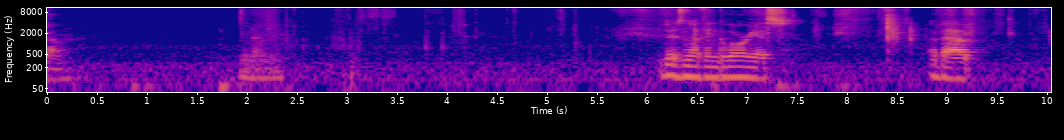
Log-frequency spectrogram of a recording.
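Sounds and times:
person speaking: 0:01.9 - 0:02.6, 0:08.8 - 0:09.5
book pages turning: 0:02.0 - 0:06.1, 0:07.6 - 0:10.0.

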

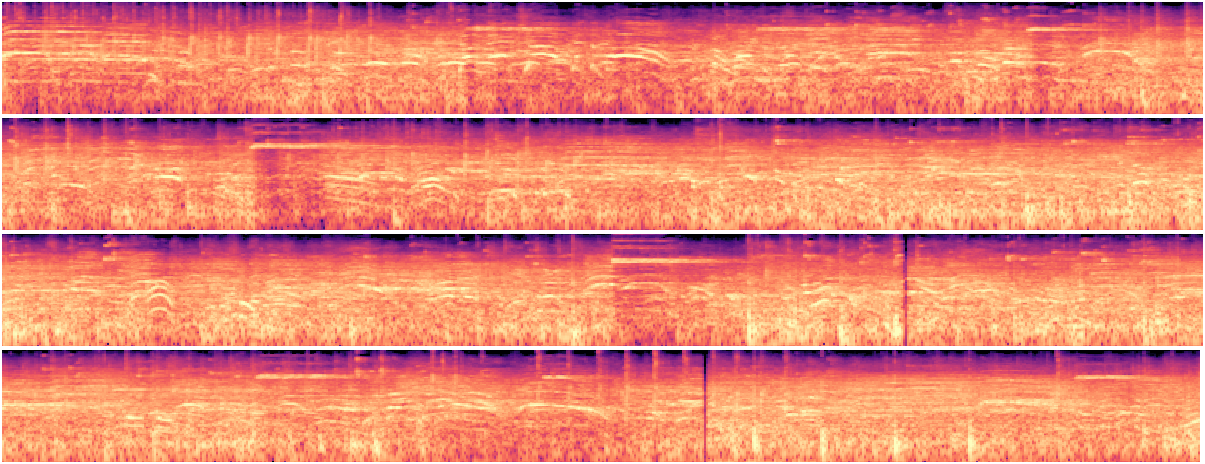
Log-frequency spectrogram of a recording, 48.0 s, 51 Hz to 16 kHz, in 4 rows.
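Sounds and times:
sneakers squeaking: 0:07.1 - 0:16.0, 0:18.9 - 0:41.7.

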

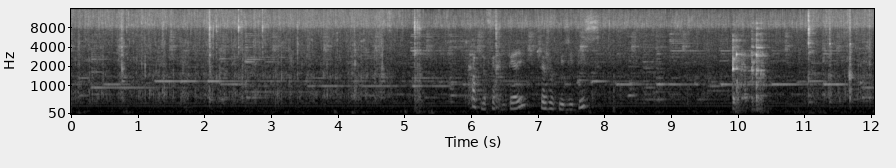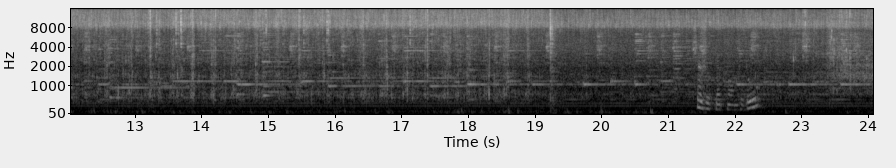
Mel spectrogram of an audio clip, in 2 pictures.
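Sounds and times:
whisk clicking against pot: 0:00.0 - 0:06.6, 0:11.0 - 0:20.1
roux sizzling in pot: 0:00.0 - 0:24.0.

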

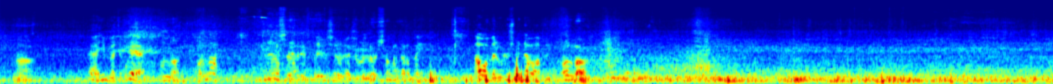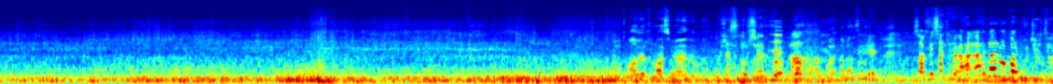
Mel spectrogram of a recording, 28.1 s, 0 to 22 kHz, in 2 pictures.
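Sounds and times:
car interior rumble: 0:00.0 - 0:28.0.

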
